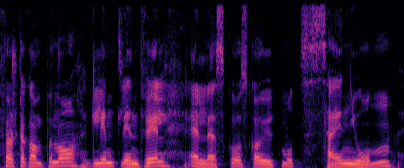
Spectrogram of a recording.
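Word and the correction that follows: Seinäjoki: FK, rett gjerne på meg hvis dere uttaler det andre. Seinjonen. – Senajoki. – Senajoki FK, og så skal Viking ut mot Sparta Praha, og så skal Molde ut mot Elfsborg.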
